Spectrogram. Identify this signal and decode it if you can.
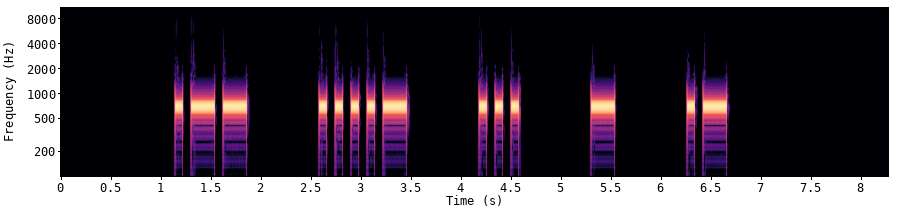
Morse code, heard as a keyed tone, about 15 wpm, spaced as for 9 wpm, 700 Hz. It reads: W4STA
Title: USA Call Signs - 5 Characters - 3x Character Spacing - 15wpm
